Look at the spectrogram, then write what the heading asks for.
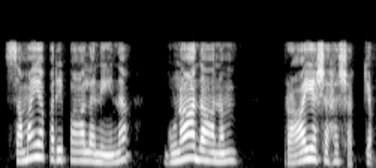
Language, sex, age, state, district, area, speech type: Sanskrit, female, 45-60, Karnataka, Bangalore Urban, urban, spontaneous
